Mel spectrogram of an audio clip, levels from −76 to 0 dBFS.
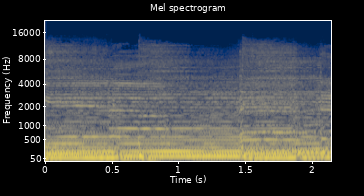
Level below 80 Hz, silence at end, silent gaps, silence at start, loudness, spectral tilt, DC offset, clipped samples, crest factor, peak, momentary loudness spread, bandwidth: -18 dBFS; 0 s; none; 0 s; -13 LUFS; -6.5 dB/octave; under 0.1%; under 0.1%; 10 dB; -2 dBFS; 1 LU; 13.5 kHz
